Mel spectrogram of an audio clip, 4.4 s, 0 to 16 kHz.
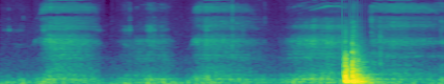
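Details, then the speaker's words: Old 220 V pump electric motor, long unused, being disassembled: quiet dry squeaks in bursts as its bearing is turned by hand; dry, dirty bearings needing replacement. "Ну вот, слышите, скрипит. На замену подшипники. И здесь скрипит."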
